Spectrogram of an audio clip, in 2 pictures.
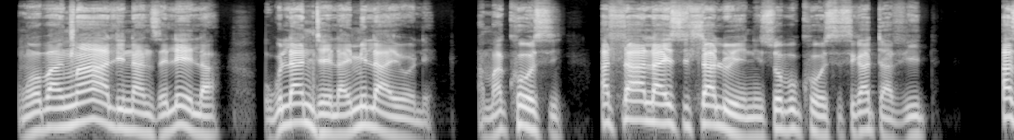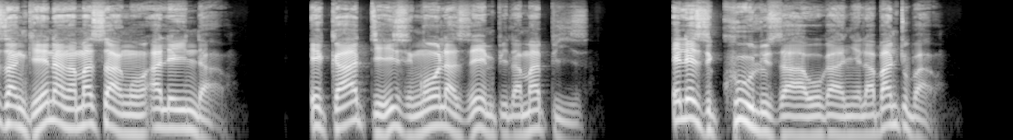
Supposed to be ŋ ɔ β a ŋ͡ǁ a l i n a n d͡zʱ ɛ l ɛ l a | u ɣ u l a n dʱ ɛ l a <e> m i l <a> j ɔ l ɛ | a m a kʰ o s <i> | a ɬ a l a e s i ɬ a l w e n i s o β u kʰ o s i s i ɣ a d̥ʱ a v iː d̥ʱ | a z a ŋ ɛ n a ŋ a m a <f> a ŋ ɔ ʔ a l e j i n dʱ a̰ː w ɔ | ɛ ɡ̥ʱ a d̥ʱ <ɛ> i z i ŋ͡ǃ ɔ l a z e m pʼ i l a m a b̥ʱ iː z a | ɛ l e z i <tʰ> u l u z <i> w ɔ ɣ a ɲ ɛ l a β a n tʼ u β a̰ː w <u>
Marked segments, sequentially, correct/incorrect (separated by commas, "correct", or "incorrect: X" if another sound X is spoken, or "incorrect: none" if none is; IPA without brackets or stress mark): incorrect: i, correct, correct, incorrect: s, correct, incorrect: kʰ, incorrect: a, incorrect: ɔ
